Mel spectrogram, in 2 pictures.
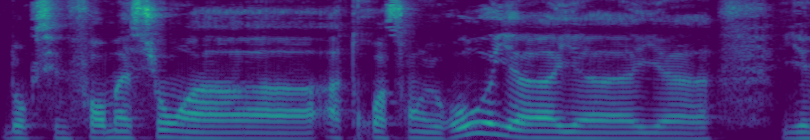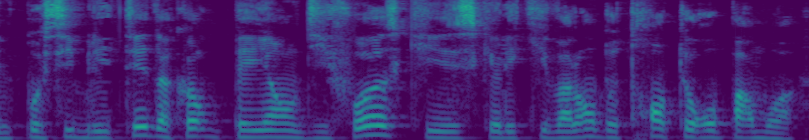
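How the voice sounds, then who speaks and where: Un homme français qui témoigne de manière spontanée, en hésitant souvent et en reprenant ses phrases. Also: male voice, mid-range voice, steady tone, fast talker, dark tone. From France. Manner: hesitant, many fillers and restarts. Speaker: student giving a testimonial. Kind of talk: casual spoken testimonial.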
